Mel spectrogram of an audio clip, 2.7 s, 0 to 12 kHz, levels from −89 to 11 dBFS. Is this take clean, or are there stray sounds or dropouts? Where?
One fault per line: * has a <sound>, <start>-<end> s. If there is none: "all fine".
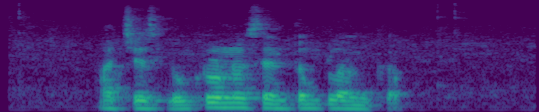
all fine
